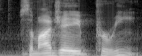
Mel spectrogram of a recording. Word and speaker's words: Samaje Perine: um, so next bit is your boy, Samaje Perine.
